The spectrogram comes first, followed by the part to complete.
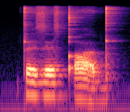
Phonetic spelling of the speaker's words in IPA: ʈ ɛ z ɛ z qʼ a ɖ

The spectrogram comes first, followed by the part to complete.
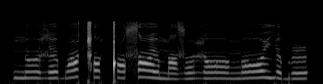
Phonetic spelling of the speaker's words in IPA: n ʊː ɮ əː b ɑ ǁ ɔ ǃ ɔ sˤ əː m æ zˤ u ɮ ɔː ŋ ɔː j ə b ə˞

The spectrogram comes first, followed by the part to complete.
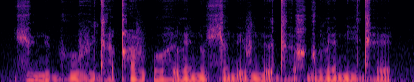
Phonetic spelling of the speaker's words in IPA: ç y ŋ y bʱ u v y dʱ ə̰ qʰ ɛ v ʔ o ɦ ə̰ l ɛ n u ç ə n ḛ v n ə̰ dʱ ə̰ χ ɡ u l ɛ n i dʱ ɛ

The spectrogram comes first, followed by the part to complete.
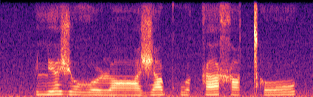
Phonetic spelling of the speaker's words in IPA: lʲ ɐ ʒ o ɣ o ɭ ɑː ʒ ɑ kʷʰ ɑ k a x ɑ ǀʰ o

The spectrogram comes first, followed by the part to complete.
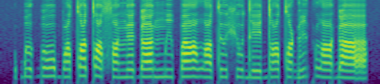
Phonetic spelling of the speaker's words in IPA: ɓ ɤ ɠ ɔ b ɤ tˤ ɯ t ɛ sˤ ɛ ŋ ɛ ɠ a ŋ͡m i p a ðˤ a t ɯ ʃ u d e d ɔ tˤ o ɡ i k ðˤ a ɠ a

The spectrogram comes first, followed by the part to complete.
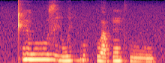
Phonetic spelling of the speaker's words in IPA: kʼ ĩ˦ w uː˦ z iː˨ w i˦ ɡ͡b u˦ kʷ a˨ p ũ˦ pʰ uː˨

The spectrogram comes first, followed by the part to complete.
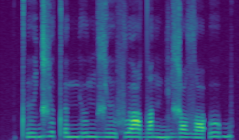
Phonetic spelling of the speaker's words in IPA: tʼ ɨ d͡ʑ ʊ tʼ ə mʲ u n ʑ ɨ f l ɔ dˤ ɨ n bʲ ɨ ʑ u zˤ ɵ ʔ u b

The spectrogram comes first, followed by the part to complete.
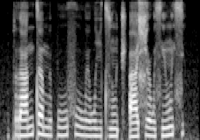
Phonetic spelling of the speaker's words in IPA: p r a n t ɜ m ʏ p u f u w ʏ w i t z ũ t͡ʃʼ a ɕ ə˞ w sʲ ũ sʲ

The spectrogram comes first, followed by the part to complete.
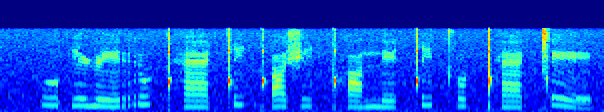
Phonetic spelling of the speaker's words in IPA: p u ʔ i ɳ e r u ǃʰ æ ǃ i ǃʼ ɒ ʃ i ǃʰ ɒ n e ǃ i t̪ʰ o ǃʰ æ ǀ e

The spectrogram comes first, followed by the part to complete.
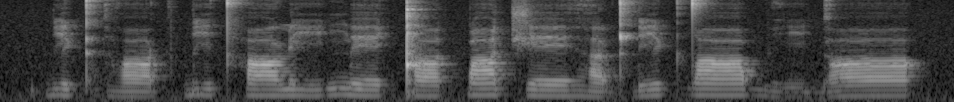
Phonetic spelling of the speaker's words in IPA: ɓ i˧ ʈ ɡʱ ɑː˨ k ɓ i˦ t̪ʰ ɑː˦ ɳ iː˨˦ ŋ͡m eː˧ ǃ ɑ˧ k͡p ɑ˦ t͡ʃ eː˧ ɦ a˨ ʈ ɗ iː˦ ʈ d̪ ɑː˦ bʱ i˨ ɡ ɑː˦

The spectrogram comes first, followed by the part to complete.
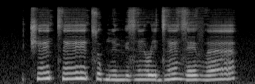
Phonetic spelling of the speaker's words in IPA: t͡ʃ ẽ t͡s ẽː t͡s u b ĩ mʲ ɘ z ĩ ɹ i d͡z ẽ z e v ɛ̃ː

